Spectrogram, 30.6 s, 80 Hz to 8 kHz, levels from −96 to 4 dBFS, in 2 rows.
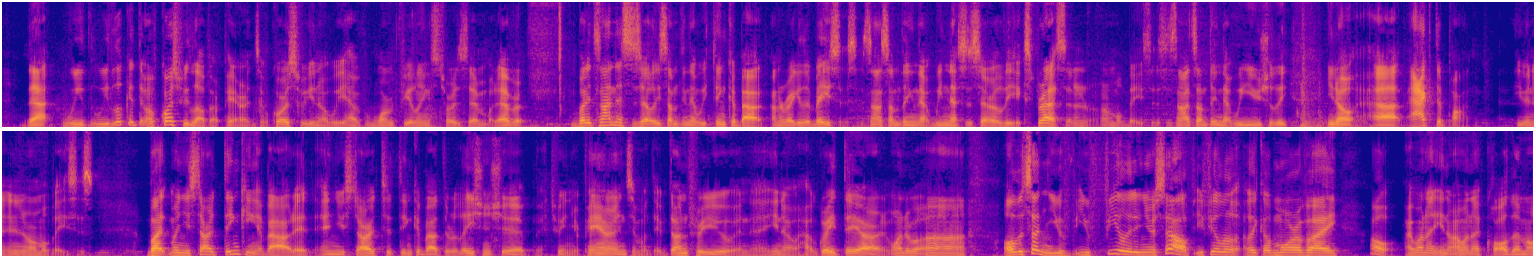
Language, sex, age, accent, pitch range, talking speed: English, male, 30-49, American, 100-150 Hz, 245 wpm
